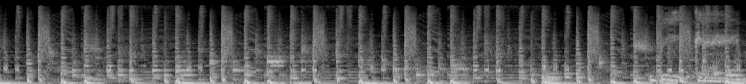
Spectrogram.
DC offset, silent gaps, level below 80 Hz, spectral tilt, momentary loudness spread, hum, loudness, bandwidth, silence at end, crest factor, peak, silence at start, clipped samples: under 0.1%; none; -22 dBFS; -5 dB/octave; 6 LU; none; -19 LUFS; 17 kHz; 0 s; 16 dB; -2 dBFS; 0 s; under 0.1%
